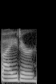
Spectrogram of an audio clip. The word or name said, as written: biter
